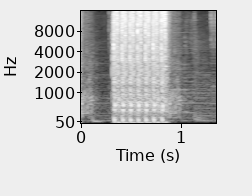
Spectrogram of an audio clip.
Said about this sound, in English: And early in the morning on July 20th, local authorities have a major shootout at the Barrow.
